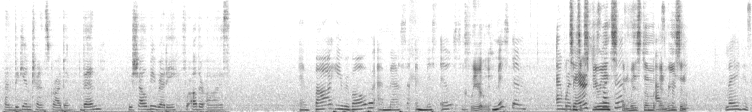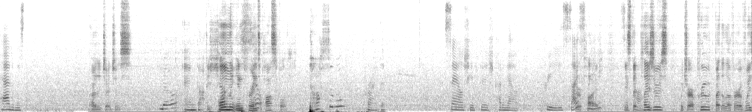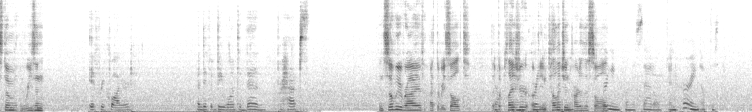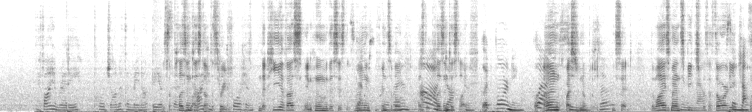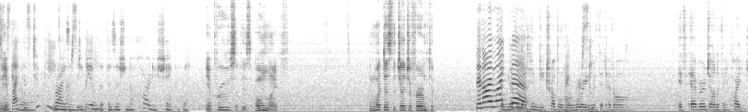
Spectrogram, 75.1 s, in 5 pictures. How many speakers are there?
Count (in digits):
4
